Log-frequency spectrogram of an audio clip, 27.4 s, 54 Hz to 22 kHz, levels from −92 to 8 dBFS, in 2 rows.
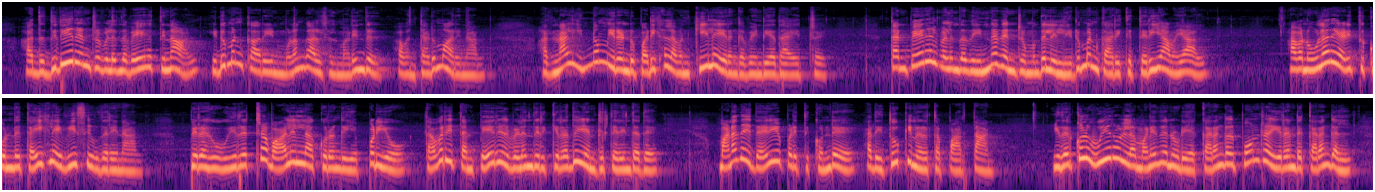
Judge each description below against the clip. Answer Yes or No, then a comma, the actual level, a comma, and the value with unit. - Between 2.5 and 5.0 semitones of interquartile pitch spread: No, wide, 5.4 semitones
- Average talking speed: Yes, average, 120 wpm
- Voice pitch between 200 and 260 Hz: Yes, very high, 250 Hz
